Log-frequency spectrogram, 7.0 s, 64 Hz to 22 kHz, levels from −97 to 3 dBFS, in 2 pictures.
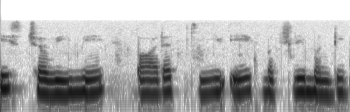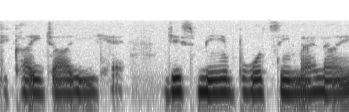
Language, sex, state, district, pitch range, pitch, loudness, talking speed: Hindi, female, Delhi, New Delhi, 170-185 Hz, 175 Hz, -15 LUFS, 135 wpm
